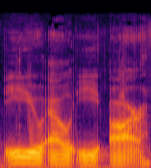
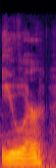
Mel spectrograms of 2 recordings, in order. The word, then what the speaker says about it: Euler: Leonhard Euler, E-U-L-E-R, not Euler. It's pronounced Euler.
